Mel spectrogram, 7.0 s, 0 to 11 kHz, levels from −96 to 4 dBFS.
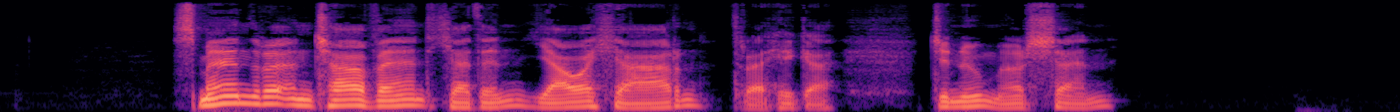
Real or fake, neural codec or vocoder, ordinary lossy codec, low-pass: real; none; Opus, 64 kbps; 9.9 kHz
